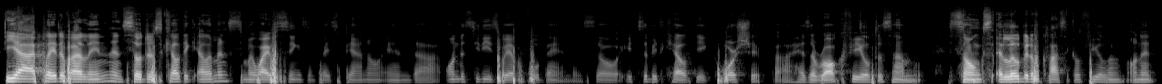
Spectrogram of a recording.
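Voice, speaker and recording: A man's voice: medium pitch, steady tone, fairly quick, gravelly, hardly any pauses, dry recording, low-quality recording. A man with a slight Ukrainian-Israeli accent answering interview questions, hesitant with many restarts and fillers. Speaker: musician guest.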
